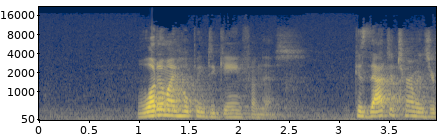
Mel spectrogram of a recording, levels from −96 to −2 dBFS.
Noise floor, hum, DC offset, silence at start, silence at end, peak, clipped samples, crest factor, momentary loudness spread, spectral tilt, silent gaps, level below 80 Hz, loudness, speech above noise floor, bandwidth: -49 dBFS; none; under 0.1%; 1 s; 0 s; 0 dBFS; under 0.1%; 20 dB; 22 LU; -6 dB/octave; none; -52 dBFS; -19 LUFS; 30 dB; 14 kHz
